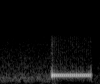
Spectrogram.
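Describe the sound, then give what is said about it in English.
A telephone rings on the line while calling back during a prank call: one steady, buzzing mid-pitched ringback tone lasting under half a second, clearly louder than the faint background hiss, with no one speaking. “Call her back.”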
